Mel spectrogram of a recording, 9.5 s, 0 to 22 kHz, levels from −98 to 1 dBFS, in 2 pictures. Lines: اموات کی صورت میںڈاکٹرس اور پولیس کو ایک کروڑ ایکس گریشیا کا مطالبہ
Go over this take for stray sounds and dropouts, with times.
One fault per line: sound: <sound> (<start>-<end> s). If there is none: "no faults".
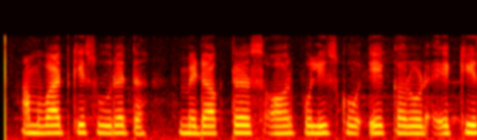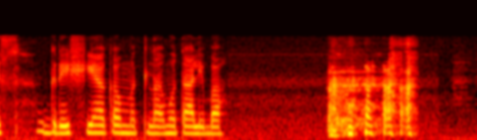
sound: laugh (8.0-9.0 s)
